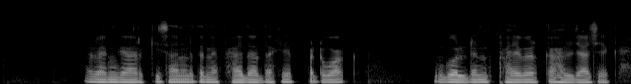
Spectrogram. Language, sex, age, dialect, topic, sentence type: Magahi, male, 36-40, Northeastern/Surjapuri, agriculture, statement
